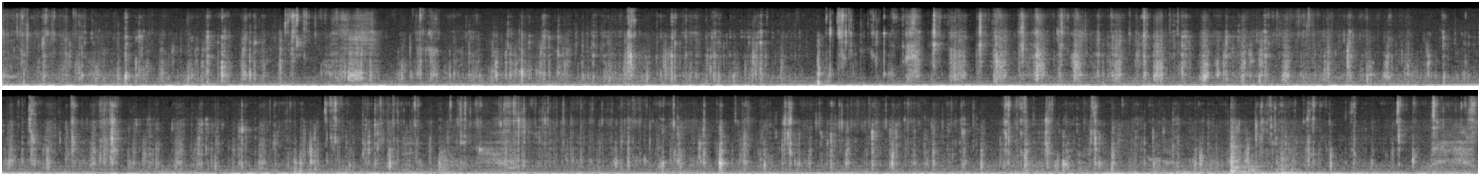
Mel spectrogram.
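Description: A person chewing and biting braised pork with its skin, close to the microphone: a dense, continuous run of wet crunches and small clicks.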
